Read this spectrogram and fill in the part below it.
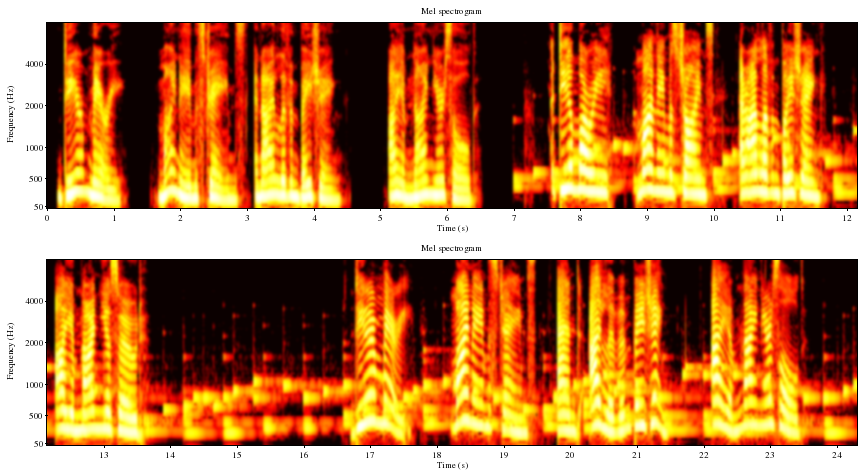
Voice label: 英语; 我岁了英语试音

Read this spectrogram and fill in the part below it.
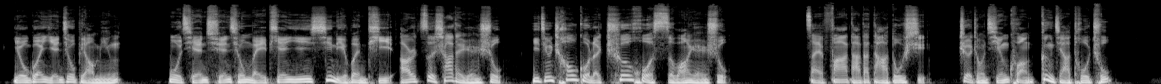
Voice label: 专题心理健康大气警示

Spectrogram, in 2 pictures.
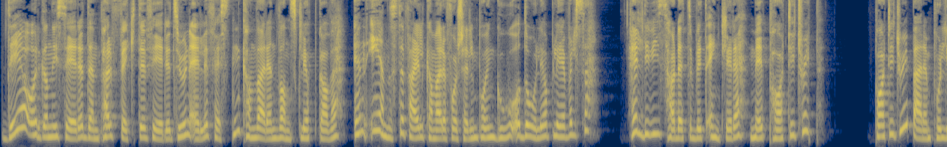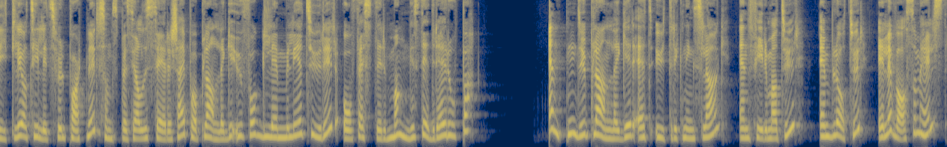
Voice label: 挪威语女

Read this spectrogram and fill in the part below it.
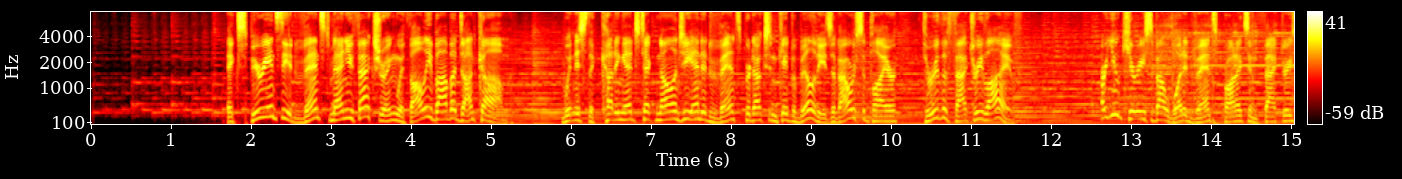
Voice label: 外籍; 阿里巴巴

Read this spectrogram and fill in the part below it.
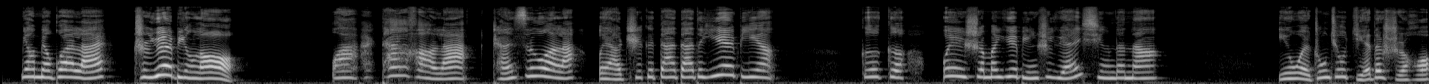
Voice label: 角色 男童女童

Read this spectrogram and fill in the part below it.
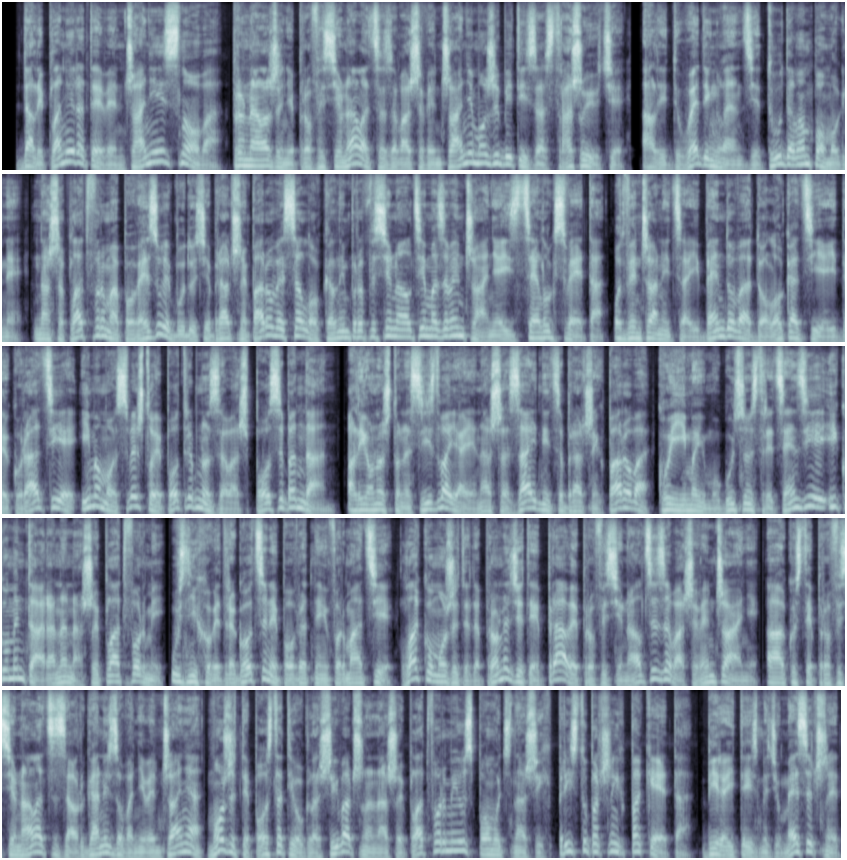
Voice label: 塞尔威亚语男成熟磁性

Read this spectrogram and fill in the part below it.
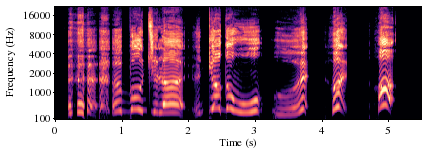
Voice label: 男童憨憨胖胖男童角色

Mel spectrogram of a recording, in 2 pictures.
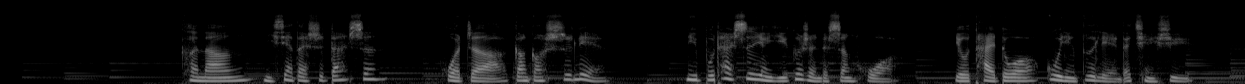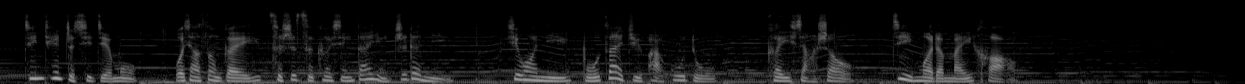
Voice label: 情感类

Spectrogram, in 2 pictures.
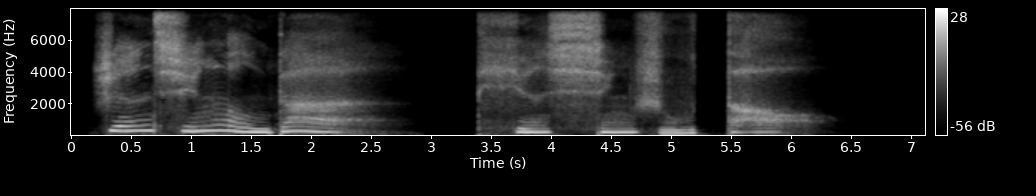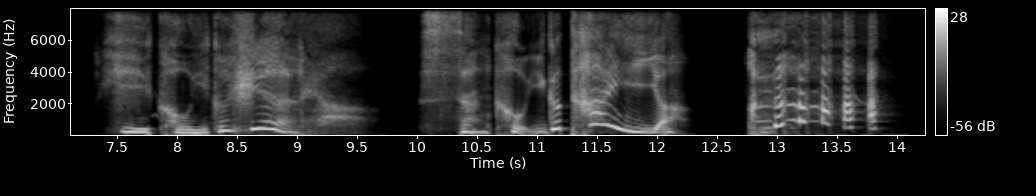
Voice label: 少女病娇邪气

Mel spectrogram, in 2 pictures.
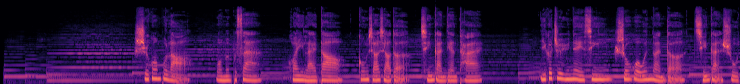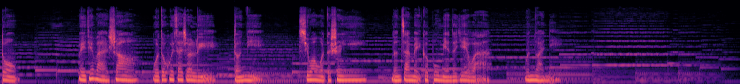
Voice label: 电台片头

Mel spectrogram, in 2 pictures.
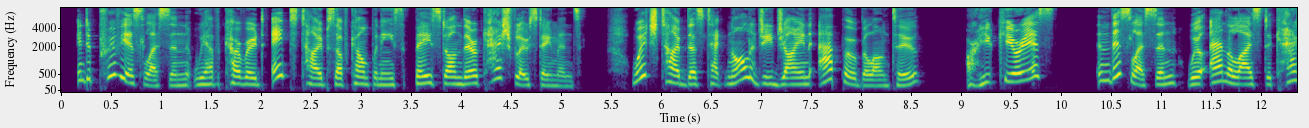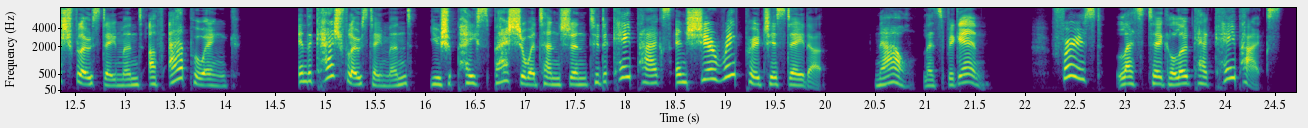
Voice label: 英对话互动感样音女王

